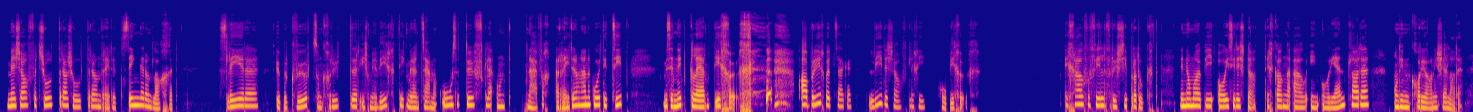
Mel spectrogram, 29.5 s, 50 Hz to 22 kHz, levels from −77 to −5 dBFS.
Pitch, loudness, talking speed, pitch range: 205 Hz, -20 LUFS, 130 wpm, 180-230 Hz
